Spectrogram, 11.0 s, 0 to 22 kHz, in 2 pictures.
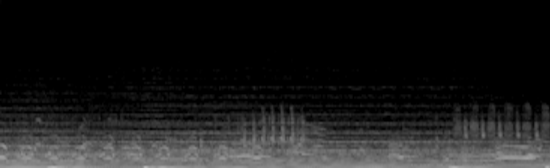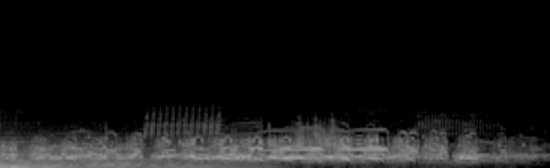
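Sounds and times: low music chords: 0.0 - 8.0
flock of birds honking: 0.0 - 11.0.

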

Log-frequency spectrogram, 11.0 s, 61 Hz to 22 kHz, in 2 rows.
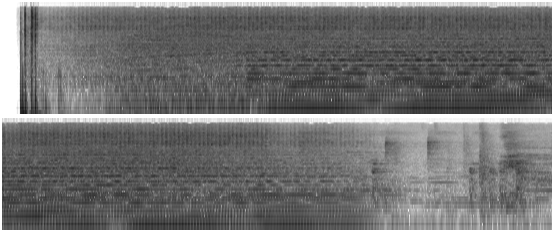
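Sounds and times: rising noise swell: 0.4 - 9.5
intro music: 0.5 - 9.8.

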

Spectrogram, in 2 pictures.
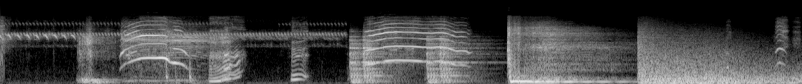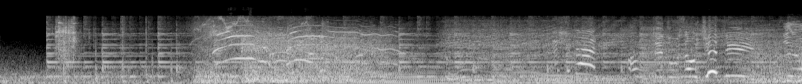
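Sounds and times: high-pitched cartoon shrieks: 1.1 - 4.9, 10.0 - 12.0
dramatic music: 4.4 - 16.0
sudden loud hit with rumble: 5.1 - 11.6
dense noisy crashing: 5.2 - 11.7.

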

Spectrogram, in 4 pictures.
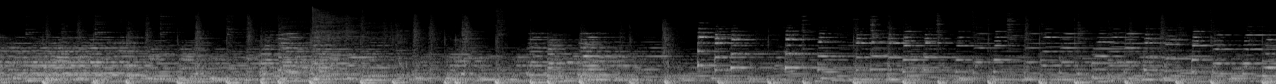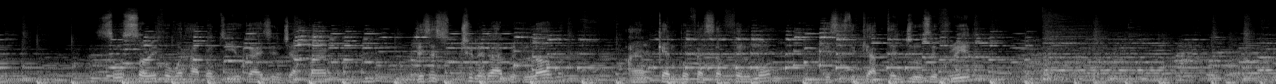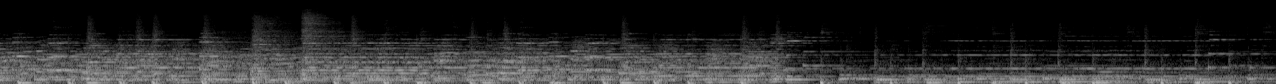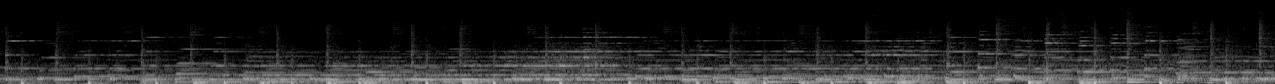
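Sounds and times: steady drum beat: 0.0 - 50.9
steelpans playing melody: 0.0 - 51.0.

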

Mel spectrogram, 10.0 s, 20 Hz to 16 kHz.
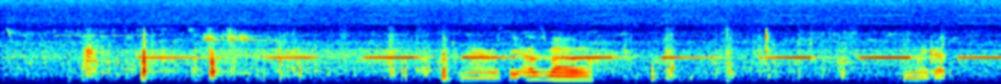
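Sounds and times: truck reversing alarm beeping: 0.6 - 10.0.

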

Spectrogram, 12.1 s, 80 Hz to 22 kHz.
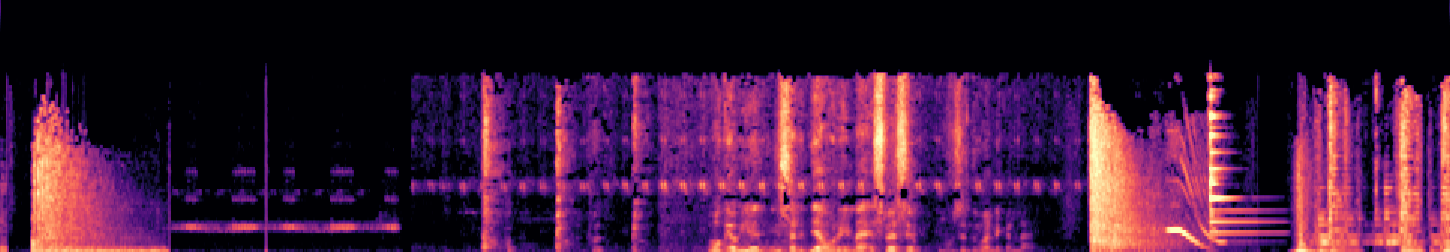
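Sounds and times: cartoon crash hit: 0.0 - 1.4
descending whistle glide: 9.7 - 10.3
ringing ding: 10.0 - 10.7.

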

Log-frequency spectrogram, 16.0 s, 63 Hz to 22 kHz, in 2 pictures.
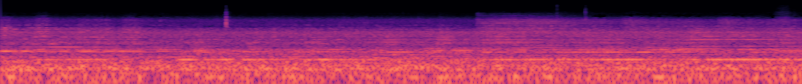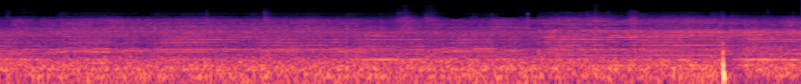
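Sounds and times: car wash machinery rumble: 0.0 - 16.0.

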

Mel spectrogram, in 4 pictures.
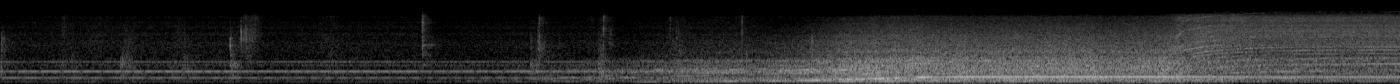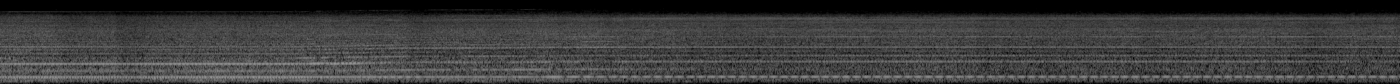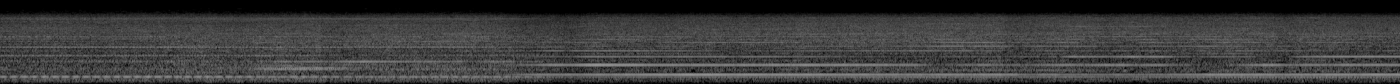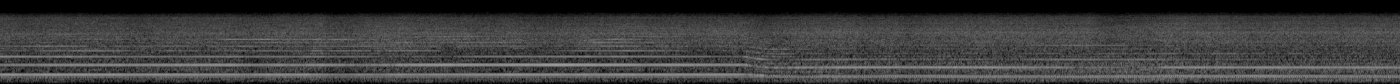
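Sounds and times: dust collector drone: 0.0 - 43.8, 49.4 - 56.0
router spinning with rising whine: 0.0 - 56.0
router bit cutting wood: 5.2 - 56.0.

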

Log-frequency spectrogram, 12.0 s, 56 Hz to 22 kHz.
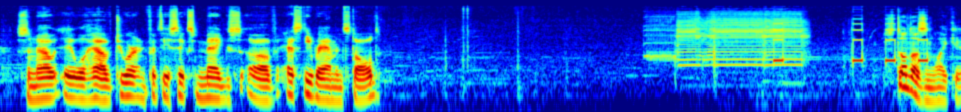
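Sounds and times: laptop error beeps: 8.1 - 11.8.

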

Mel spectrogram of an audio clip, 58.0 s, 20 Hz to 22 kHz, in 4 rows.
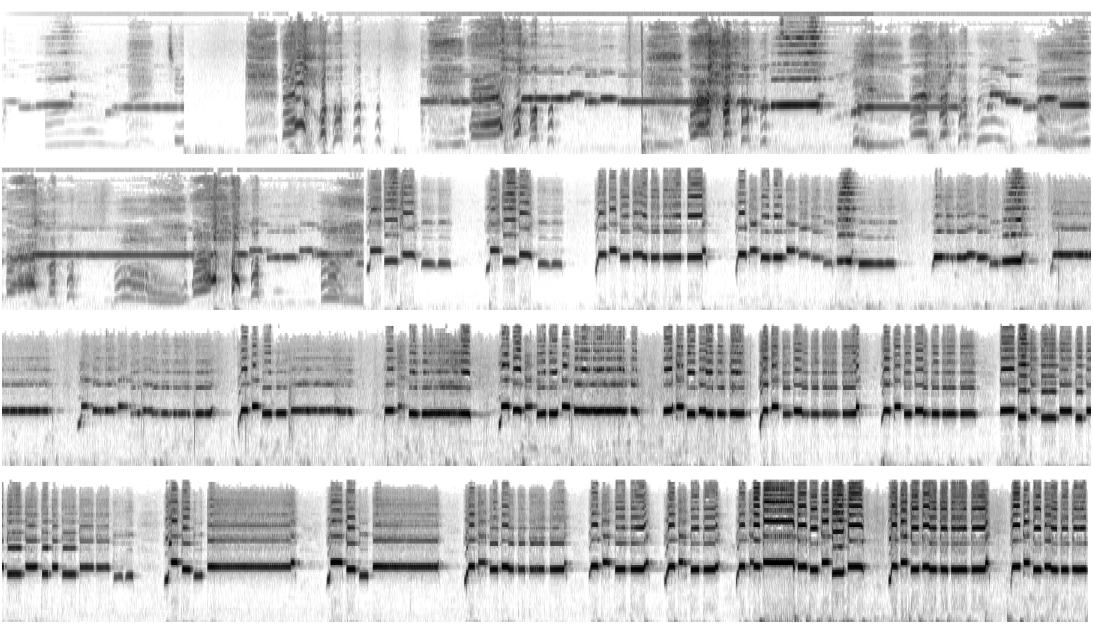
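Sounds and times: flute-like melody: 0.0 - 2.6, 3.8 - 58.0.

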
